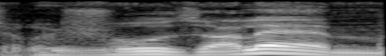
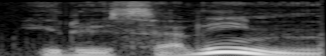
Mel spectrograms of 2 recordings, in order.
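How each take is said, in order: First: The name is pronounced the French way. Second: The name is pronounced the Russian way. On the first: "in French" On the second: "in Russian and Greek"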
